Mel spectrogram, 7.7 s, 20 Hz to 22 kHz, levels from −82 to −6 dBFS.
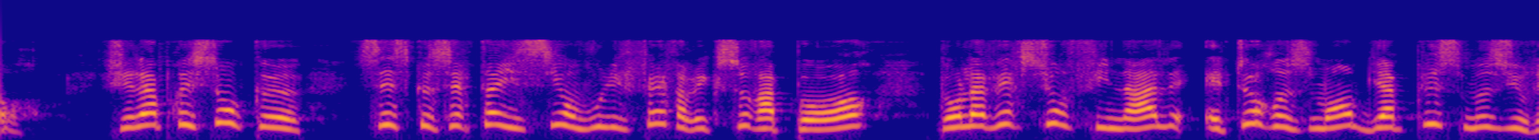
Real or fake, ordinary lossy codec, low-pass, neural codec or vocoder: fake; none; none; codec, 16 kHz, 4.8 kbps, FACodec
